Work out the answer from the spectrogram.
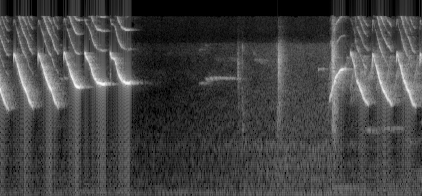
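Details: A white canary sings a run of clear whistled notes, each sliding sharply downward, about four per second. A quiet pause of almost two seconds follows, then the same falling whistles resume.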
